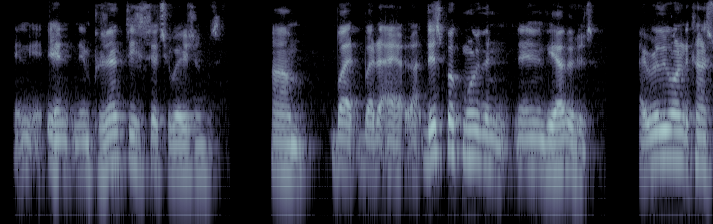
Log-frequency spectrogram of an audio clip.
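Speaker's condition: Parkinson's disease; relearned walking

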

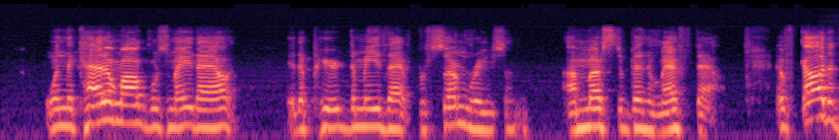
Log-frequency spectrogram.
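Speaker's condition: Cerebral palsy; wheelchair user

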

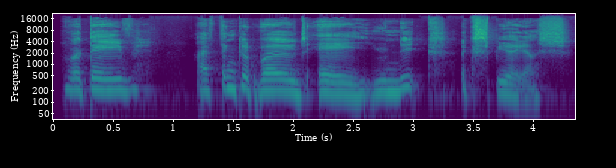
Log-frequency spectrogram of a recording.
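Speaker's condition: Profound hearing loss; still wears hearing aids

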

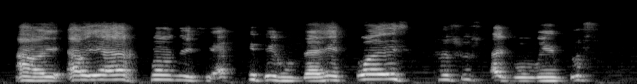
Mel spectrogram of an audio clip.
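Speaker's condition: Cerebral palsy; near death as newborn

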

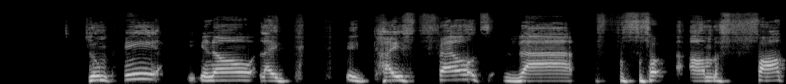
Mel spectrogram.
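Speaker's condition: Stutter; fluent when singing; stutter goes away when singing; prolonged sounds, blocks

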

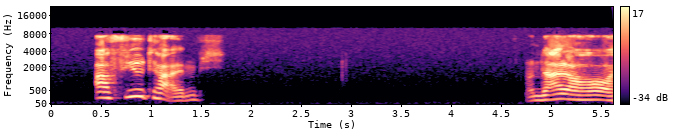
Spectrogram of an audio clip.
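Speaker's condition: Cerebral palsy; others sometimes ask why speech sounds funny or different, host hears New York accent, no typical CP voice

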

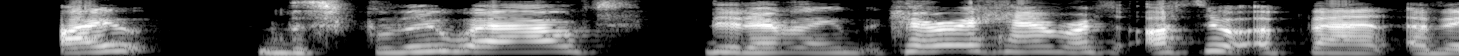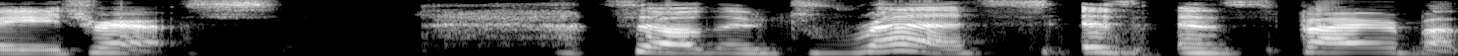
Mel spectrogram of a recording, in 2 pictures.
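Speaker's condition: Down syndrome; developmental disability

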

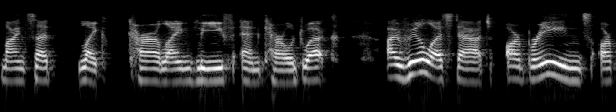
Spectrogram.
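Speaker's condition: Cleft palate and cleft lip; congenital, diagnosed as a baby, roof of mouth split into two, speech therapy as a teenager; formerly very difficult to speak properly, teachers could not hear speech in class, now clear

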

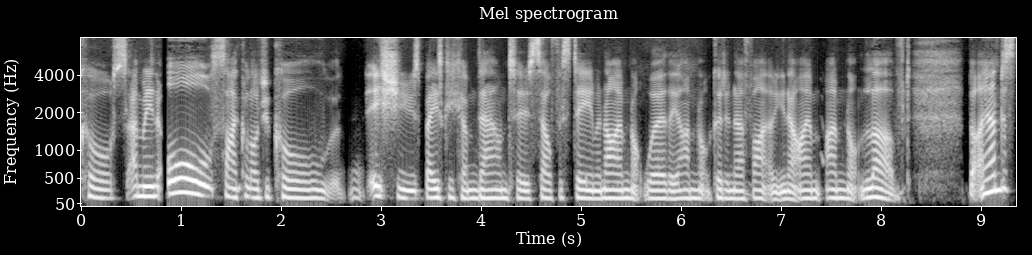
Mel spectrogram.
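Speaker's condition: No condition

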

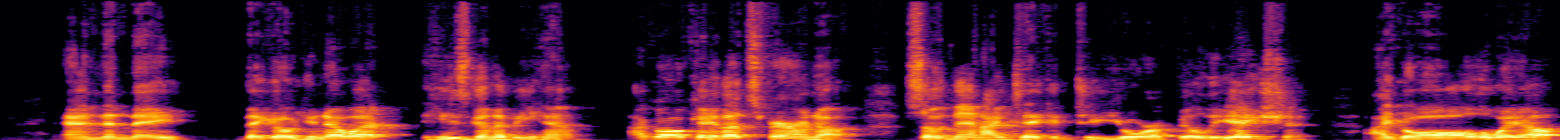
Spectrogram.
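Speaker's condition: Cleft palate; congenital

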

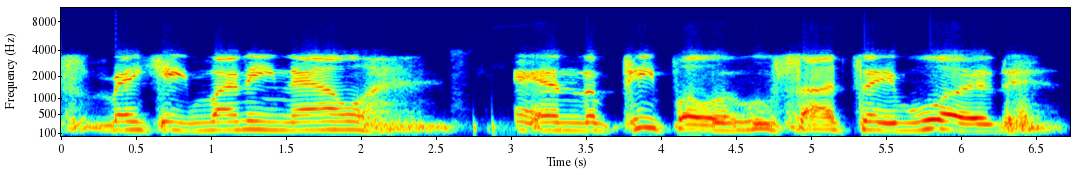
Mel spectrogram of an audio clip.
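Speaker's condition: Parkinson's disease

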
